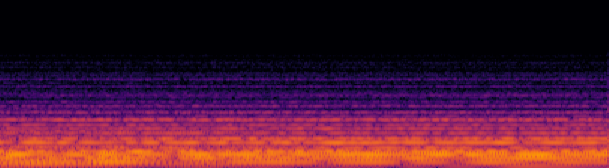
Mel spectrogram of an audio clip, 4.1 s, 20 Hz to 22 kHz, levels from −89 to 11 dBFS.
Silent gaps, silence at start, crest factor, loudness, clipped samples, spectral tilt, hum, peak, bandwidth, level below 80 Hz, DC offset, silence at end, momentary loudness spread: none; 0 s; 12 dB; -19 LUFS; under 0.1%; -12.5 dB/octave; none; -6 dBFS; 4 kHz; -42 dBFS; under 0.1%; 0 s; 2 LU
